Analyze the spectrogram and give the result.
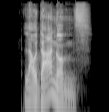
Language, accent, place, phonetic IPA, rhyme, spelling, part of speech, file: German, Germany, Berlin, [laʊ̯ˈdaːnʊms], -aːnʊms, Laudanums, noun, De-Laudanums.ogg
- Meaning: genitive of Laudanum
